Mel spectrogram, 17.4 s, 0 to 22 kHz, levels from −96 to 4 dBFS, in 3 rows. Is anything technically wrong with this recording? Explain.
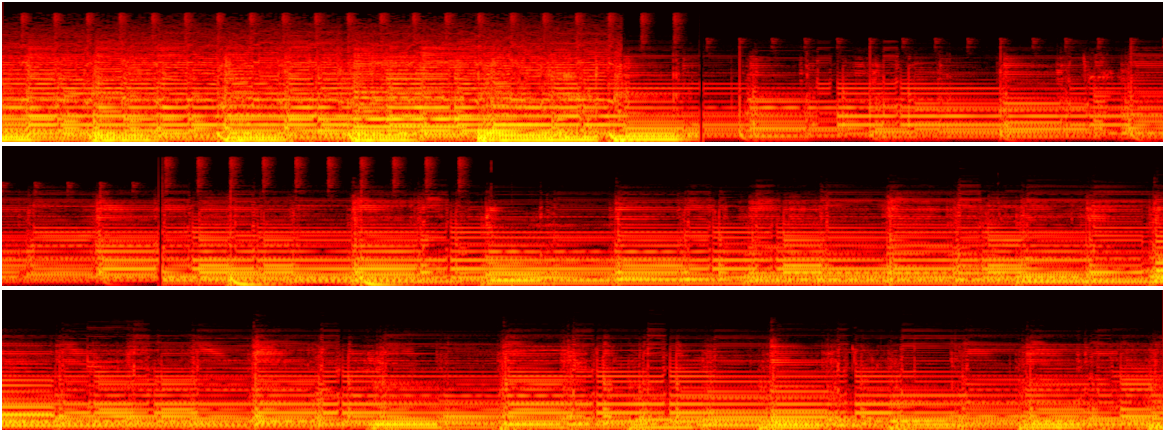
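Yes. From 3.48 to 6.61 s the sound changes character abruptly. A gap of 20 ms marks the switch. After it, nothing above 7.6 kHz remains, so the top end turns dull and boxy. The level drops by roughly 5 dB. A new, faint noise floor appears, well below the signal. At 6.61 s the fuller sound returns. This is likely an input switched to a poorer device, one with a narrower band, its own tone, and its own background noise.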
